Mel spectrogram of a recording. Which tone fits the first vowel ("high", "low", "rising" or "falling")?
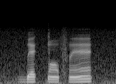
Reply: low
